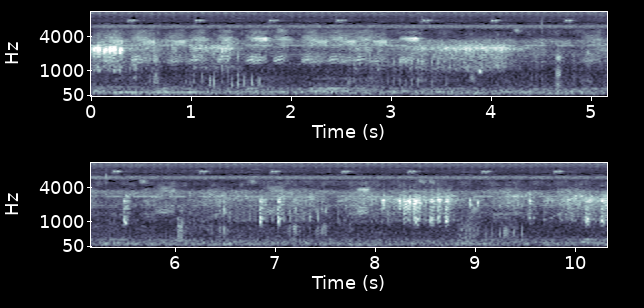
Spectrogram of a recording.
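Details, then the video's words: Night frog chorus from Thailand: many overlapping frogs croak in scattered bursts of quick pulses, uneven in loudness, over a constant high insect drone. "Thailand Night Frogs Soundscape"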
